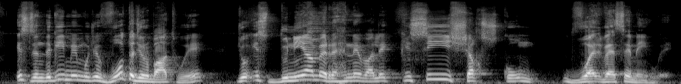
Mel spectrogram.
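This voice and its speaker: This man's fairly high voice moves in very wide pitch swings. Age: 60s. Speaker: professor. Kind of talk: interview.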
